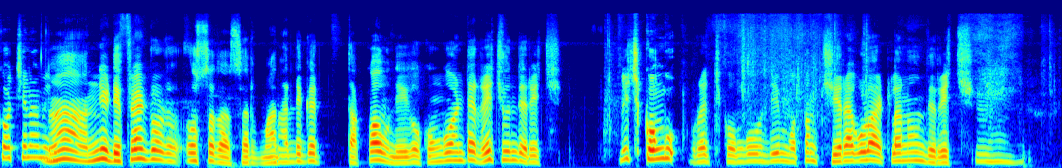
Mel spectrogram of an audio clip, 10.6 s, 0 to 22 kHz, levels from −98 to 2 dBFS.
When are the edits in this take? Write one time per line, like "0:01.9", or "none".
0:02.8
